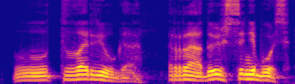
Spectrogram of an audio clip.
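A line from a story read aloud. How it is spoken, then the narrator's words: Angry muttering. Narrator (Russian): злобно пробормотал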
